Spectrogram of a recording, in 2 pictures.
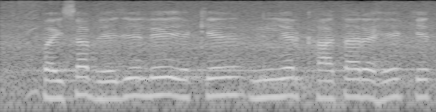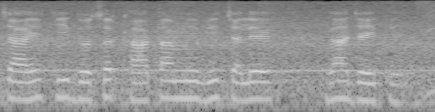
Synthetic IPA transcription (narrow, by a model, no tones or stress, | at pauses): pəɪsabʱeːd͡ʒeleeːkːenijəɾkʰaːt̪aɾɐɦeket͡ʃaːɦekid̪oːsəɾkʰaːt̪amẽbʱit͡ʃɐle | ɡad͡ʒait̪eː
